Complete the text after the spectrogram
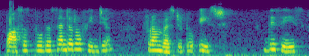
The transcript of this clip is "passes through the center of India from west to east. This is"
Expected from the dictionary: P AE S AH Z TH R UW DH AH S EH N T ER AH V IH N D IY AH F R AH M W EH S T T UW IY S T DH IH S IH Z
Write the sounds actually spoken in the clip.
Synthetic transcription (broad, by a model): P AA S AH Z T R UW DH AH S EH N T ER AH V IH N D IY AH F R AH M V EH S T T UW IY S T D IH S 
